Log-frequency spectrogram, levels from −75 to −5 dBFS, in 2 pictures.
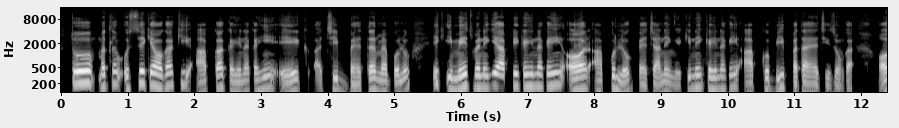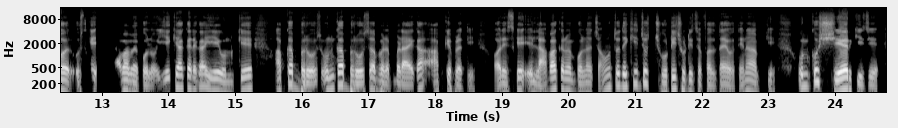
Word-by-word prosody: तो 205 +1 +8
मतलब 170 +4 0
उससे 205 +8 +2
क्या 190 - +3
होगा 175 +2 +4
कि, 195 +1 -7
आपका 115 +9 +1
कहीं 110 -1 -2
न 120 +1 -3
कहीं 140 +6 -2
एक 120 +5 -1 0.2
अच्छी 135 - -4 0.2
बेहतर 100 +8 0
मैं 120 -2 0
बोलूँ 125 +7 -1 0.4
एक 100 - -2
इमेज 150 +5 +2
बनेगी 160 +3 +2
आपकी 175 +2 +3
कहीं 175 0 0
न 175 0 0
कहीं 185 +2 +1 0.2
और 145 +3 +7
आपको 120 +6 -3
लोग 120 -3 -2
पहचानेंगे 95 +1 -3
कि - - -5
नहीं 165 +2 -3
कहीं 145 -2 0
न 150 0 -4
कहीं 165 - -3 0.2
आपको 110 +6 -2
भी 165 - -2
पता 110 - +1
है 100 - -2
चीज़ों 95 -2 -8
का। - - -2 0.5
और - - +6
उसके - - -5 0.4
अलावा 130 -1 +4
मैं 110 - +1
बोलूँ - - -2
ये 135 - -3
क्या 170 - +4
करेगा 155 - +1
ये 135 +10 +1
उनके 115 +5 -1 0.4
आपका 195 - +1
भरोस 105 -1 +1
उनका 155 +7 +3
भरोसा 105 -1 +1
बढ़ - - -2
बढ़ाएगा 95 -1 +2 0.2
आपके - - -3
प्रति - - -5 0.3
और - - 0
इसके 105 +7 -1
अलावा 115 +5 +2
अगर 145 0 0
मैं 130 - 0
बोलना 110 -1 -4
चाहूँ। 155 +3 -6
तो 180 - +1
देखिए 175 +4 -2
जो 210 - +2
छोटी-छोटी 125 +2 -3
सफलताएँ 100 -1 -3
होती 95 - -5
है - - -7
ना? 125 -1 0
आपकी 105 - -8 0.4
उनको 175 +6 +1
शेयर 140 - +7
कीजिए। 100 -2 -4
140 Hz, 180 wpm, -23 LUFS, 110-165 Hz, 0.5 s, तो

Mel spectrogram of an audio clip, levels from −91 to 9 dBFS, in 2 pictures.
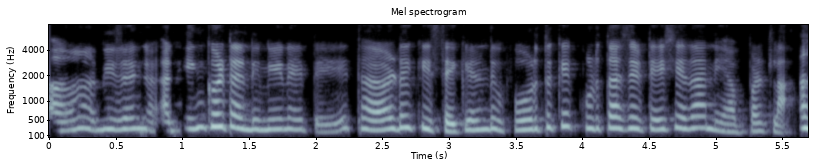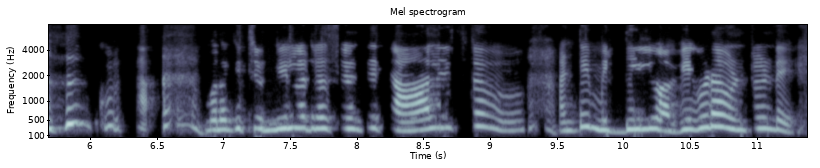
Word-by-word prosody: ఆ! - - 0 0.4
నిజంగా 275 +1 -1
అది 230 0 -5
ఇంకోటండి. 315 -4 +4
నేనైతే 260 -6 -4 0.3
థర్డ్‌కి, 280 +4 +1
సెకండ్, 250 +6 0
ఫోర్‌త్‌కి 270 +7 -1
కుర్తా 295 0 +1
సెట్ 280 -2 0
వేసేదాన్ని. 280 0 -1
అప్పట్ల 215 +3 -6 0.6
కుర్తా 350 - -7 0.5
మనకి 255 +2 +1
చున్నీలు 285 +3 +3
డ్రెస్ 285 0 0
అంటే 275 +2 -3 0.2
చాలా 245 +6 +5
ఇష్టం. 325 +2 -3 0.5
అంటే 230 +8 -1
మిడ్డీలు 260 +5 +2
అవి 240 +5 +1
గూడా 330 +1 +6
ఉంటుండే. 255 -2 -2
270 Hz, 125 wpm, -21 LUFS, 250-295 Hz, 0.6 s, గూడా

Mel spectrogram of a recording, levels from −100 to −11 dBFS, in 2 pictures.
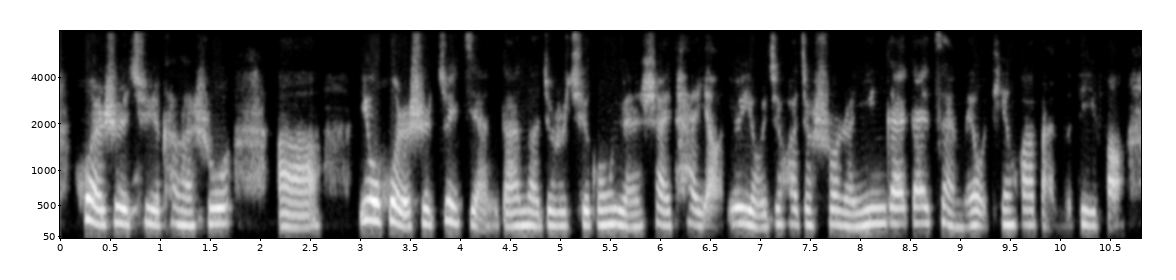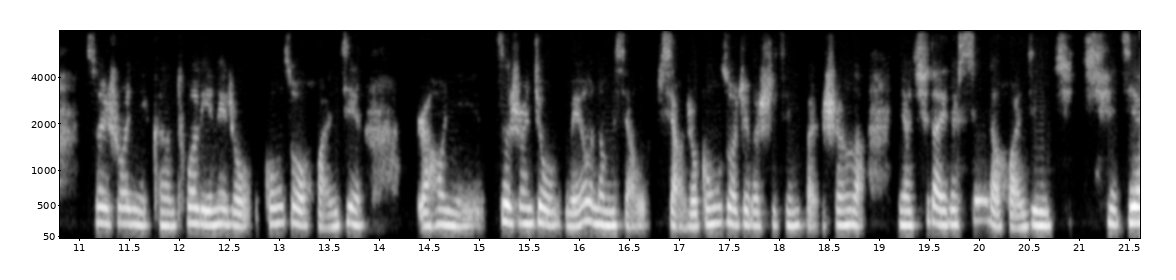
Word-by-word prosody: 或 295 -3 +6
者 220 - +5
是 230 +1 +4
去 215 0 0
看 230 +2 -5
看 200 -1 +2
书， 230 +3 +1 0.4
啊， 180 -1 0 0.4
又 280 -1 +8
或 270 -1 +7
者 185 -3 +6
是 220 +3 +1
最 265 -3 +2
简 210 -5 -3
单 195 +1 0
的 195 -3 +1
就 205 0 -1
是 195 - -1
去 205 +2 -1
公 215 +2 +1
园 185 -3 0
晒 205 0 -1
太 220 +1 -4
阳。 - - -2
因 - - -5
为 235 -1 +4
有 185 -4 +2
一 - - -4
句 225 +5 -5
话 220 -1 -5
就 215 - -3
说 215 +1 -3
人 190 -1 -1
应 230 +1 +1
该 230 -1 +2
待 235 0 -1
在 225 -8 -4
没 180 +2 -9
有 205 -2 +1
天 215 -1 -3
花 210 0 -3
板 - - -7 0.2
的 - - -15
地 205 -3 -1
方。 - - -1 0.5
所 240 - -3
以 230 - +1
说 230 +1 -2
你 210 -3 -1
可 200 0 -4
能 195 - +1
脱 230 +5 -1
离 215 -2 +3
那 220 0 +1
种 185 -2 -1
工 230 +1 -2
作 240 -4 0
环 185 0 -4
境， 225 -1 0 0.6
然 195 - +2
后 215 +2 -2
你 195 -3 +1 0.3
自 260 -2 +4
身 230 -1 0
就 220 -4 +2
没 190 0 0
有 270 +5 +2
那 225 -3 +2
么 200 - +4
想 195 -2 -4 0.2
想 185 -3 -2
着 185 0 +2
工 220 +5 0
作 240 -2 +1
这 210 0 -1
个 195 0 -2
事 200 +1 -3
情 200 0 -2
本 - - -6
身 205 +1 +1
了。 195 - 0 0.3
你 210 - 0
要 205 - +4
去 210 +7 -6
到 240 - +5
一 205 - +2
个 215 0 +1
新 280 +6 -4
的 195 -6 +1
环 180 -2 -1
境 200 -1 +4
去 245 - -12
去 250 - -3
接 240 +1 +8
210 Hz, 260 characters per minute, -21 LUFS, 195-230 Hz, 0.6 s, 又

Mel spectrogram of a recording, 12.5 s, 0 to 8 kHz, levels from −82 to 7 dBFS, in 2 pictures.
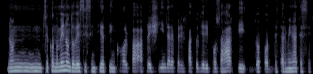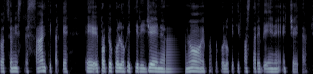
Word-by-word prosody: non 140 +2 +2
n 145 -1 +2
n - - +1
secondo 145 +2 +1
me 160 +3 +6
non 170 -1 +6
dovessi 140 -1 +3
sentirti 130 +1 -2
in 130 - 0
colpa 130 0 -4
a - - 0
prescindere 135 0 -3
per 130 - -10
il 125 - -12
fatto 130 +2 -5
di 130 +1 -2
riposarti 125 0 -1
dopo 130 -2 -4
determinate 125 +1 -2
situazioni 125 +2 -1
stressanti, 125 +2 -1
perché 120 -1 -5 0.3
è 125 0 +3
proprio 135 +2 +3
quello 130 -1 +4
che 125 +1 -1
ti 135 +2 0
rigenera, 120 -3 +3
no, 130 +2 +5
è - - 0
proprio 130 -2 -18
quello 120 -2 -3
che - - -11
ti 120 - -11
fa - - -13
fa - - -1
stare 120 -1 -5
bene, 115 0 0
eccetera. 110 -3 -7
130 Hz, 185 wpm, -32 LUFS, 120-135 Hz, 0.3 s, me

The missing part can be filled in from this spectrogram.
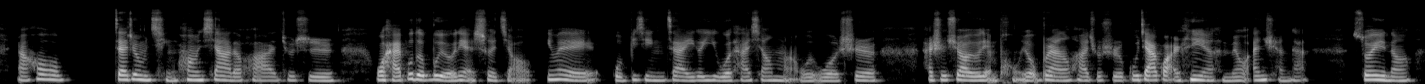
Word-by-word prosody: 然 190 -1 -2
后 220 -2 +1 0.5
在 220 - +6
这 230 - +4
种 205 - +5
情 200 -3 -3
况 200 +2 +2
下 205 -1 +1
的 175 0 -3
话， 180 -1 -5
就 190 +2 -8
是 180 -2 -3 0.4
我 205 0 +4
还 185 -2 +5
不 245 +6 +1
得 220 -3 +6
不 210 0 +3
有 175 -3 +3
点 195 +1 0
社 185 0 -1
交， 200 +3 -8
因 220 - +2
为 190 -6 0
我 185 - -3
毕 175 +5 -5
竟 190 -3 -3
在 185 -2 -1
一 175 - -3
个 185 - -1
异 190 0 0
国 175 0 0
他 180 0 -4
乡 190 0 -4
嘛， 190 +3 -3
我 165 0 -4
我 165 -1 -3
是 180 +1 -3 0.4
还 195 - -1
是 200 +1 +1
需 205 +2 0
要 195 -1 +4
有 185 - +2
点 190 0 0
朋 200 +4 -7
友， 175 - +1
不 205 +2 -1
然 185 -3 +3
的 175 - -1
话 185 -1 -3
就 185 0 -7
是 185 -1 -5
孤 205 +3 -1
家 200 -1 +6
寡 - - +1
人 180 +3 +1
也 190 -3 +1
很 180 -1 -8
没 170 - -4
有 175 - -3
安 200 +1 +1
全 205 -6 -5
感。 190 +3 -8 0.4
所 215 -1 +2
以 210 -1 +6
呢， 180 0 -1
190 Hz, 275 characters per minute, -23 LUFS, 180-205 Hz, 0.5 s, 在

